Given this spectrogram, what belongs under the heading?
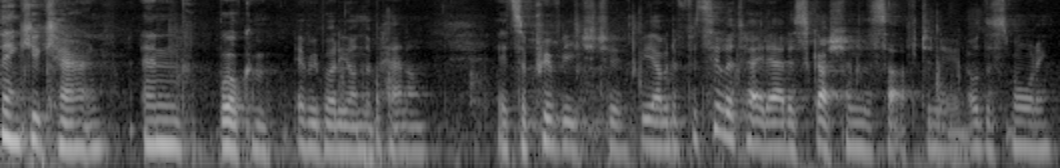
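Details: Adult woman speaking; typical speech.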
